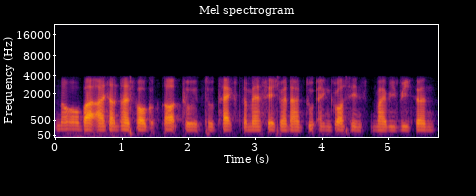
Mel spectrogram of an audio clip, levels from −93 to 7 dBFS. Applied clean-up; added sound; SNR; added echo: neural mask model DeepFilterNet 3.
